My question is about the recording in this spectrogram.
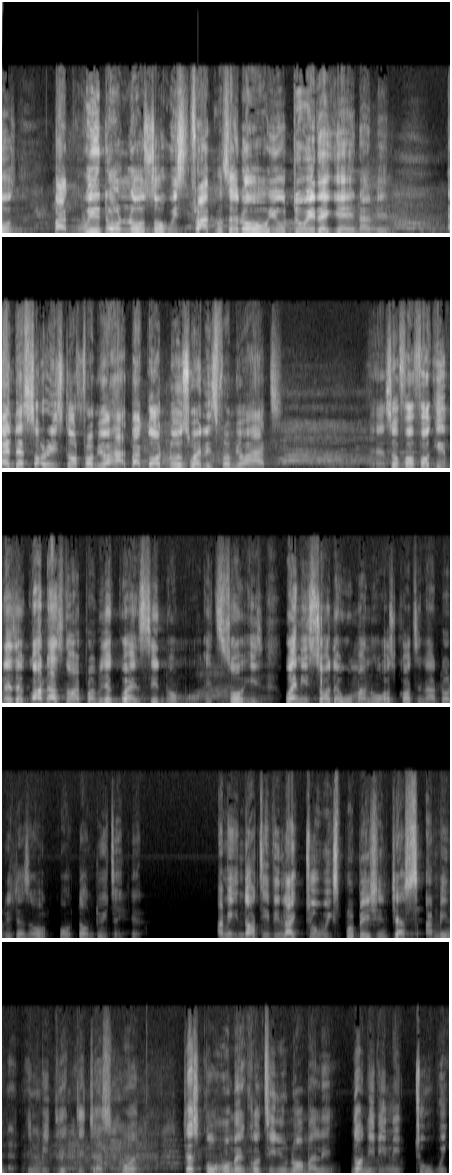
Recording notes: Preached at the Use It or Lose It Camp, USA.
